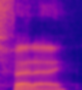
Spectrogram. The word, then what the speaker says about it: Fede: It is Fede. Yeah, let's go with Fede. I figured. That sounds right. Fede Alvarez.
